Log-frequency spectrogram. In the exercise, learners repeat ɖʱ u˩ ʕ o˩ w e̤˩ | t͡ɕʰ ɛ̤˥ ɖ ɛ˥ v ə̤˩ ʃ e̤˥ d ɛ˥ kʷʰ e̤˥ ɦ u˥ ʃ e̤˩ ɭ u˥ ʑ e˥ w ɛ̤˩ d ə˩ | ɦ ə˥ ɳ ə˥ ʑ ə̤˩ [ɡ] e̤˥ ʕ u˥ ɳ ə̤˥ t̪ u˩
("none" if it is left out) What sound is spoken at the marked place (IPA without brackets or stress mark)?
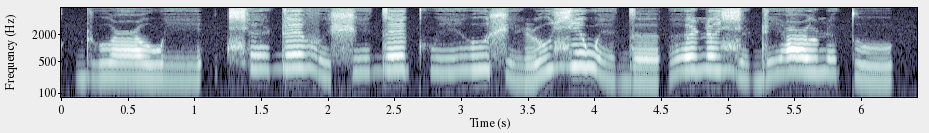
ɖ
